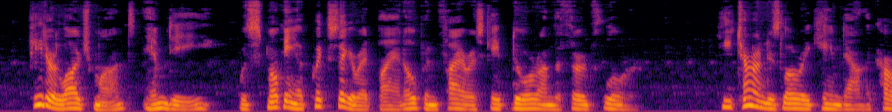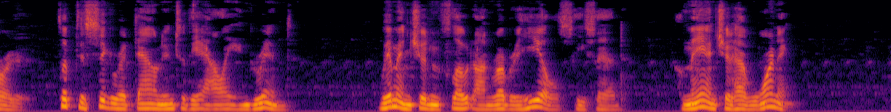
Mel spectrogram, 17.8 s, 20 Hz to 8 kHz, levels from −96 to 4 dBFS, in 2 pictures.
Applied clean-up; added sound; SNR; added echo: classical method log-MMSE.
